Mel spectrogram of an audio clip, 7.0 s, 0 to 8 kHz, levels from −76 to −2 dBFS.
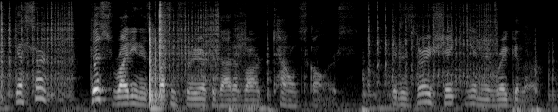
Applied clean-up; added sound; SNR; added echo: none; Coin (dropping); 5 dB; none.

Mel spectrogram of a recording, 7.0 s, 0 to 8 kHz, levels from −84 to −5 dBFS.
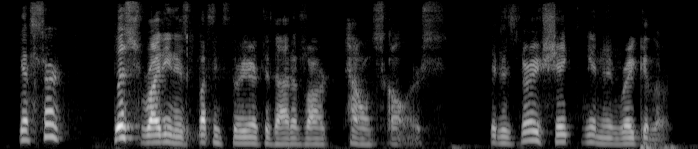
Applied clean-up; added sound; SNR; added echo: neural mask model DeepFilterNet 3.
